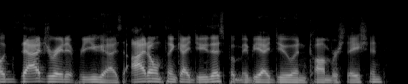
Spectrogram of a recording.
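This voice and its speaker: The speaker uses an American accent and a bright, sharp tone, keeping a moderate pace and fairly even intonation. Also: man. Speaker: podcast guest. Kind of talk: casual chat.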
